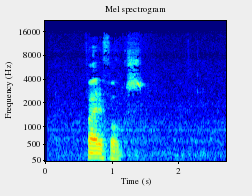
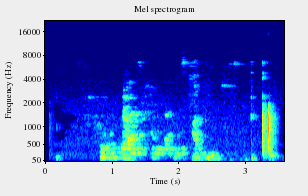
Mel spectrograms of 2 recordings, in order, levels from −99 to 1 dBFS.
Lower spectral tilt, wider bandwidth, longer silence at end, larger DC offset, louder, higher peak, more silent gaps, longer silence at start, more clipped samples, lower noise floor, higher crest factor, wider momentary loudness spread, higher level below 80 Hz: about the same, -5 dB/octave vs -5.5 dB/octave; first, 16 kHz vs 7.4 kHz; first, 1.3 s vs 0.1 s; neither; first, -33 LUFS vs -39 LUFS; second, -16 dBFS vs -4 dBFS; neither; first, 0.65 s vs 0.15 s; neither; about the same, -66 dBFS vs -67 dBFS; second, 22 dB vs 36 dB; second, 13 LU vs 21 LU; about the same, -74 dBFS vs -70 dBFS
